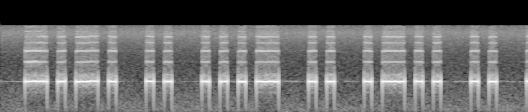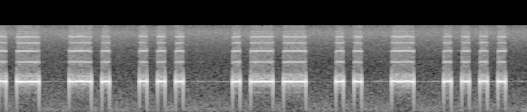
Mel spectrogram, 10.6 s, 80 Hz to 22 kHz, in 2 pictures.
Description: Morse code, heard as a keyed tone, about 13 wpm, 1180 Hz. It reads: CIVILIANS WITH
